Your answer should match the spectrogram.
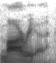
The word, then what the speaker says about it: maria: C and then the plural it looks like Maria but it's pronounced Maria and so these are called lunar maria or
